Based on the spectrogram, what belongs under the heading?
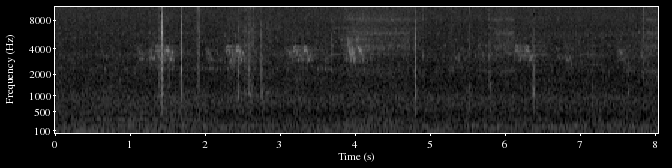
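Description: Scattered sharp clicks and taps, a few seconds apart, with short faint high chirps of birds between them.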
